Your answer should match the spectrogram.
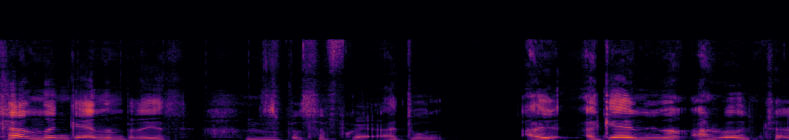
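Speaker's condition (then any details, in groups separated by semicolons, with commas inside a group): Cerebral palsy; present from birth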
